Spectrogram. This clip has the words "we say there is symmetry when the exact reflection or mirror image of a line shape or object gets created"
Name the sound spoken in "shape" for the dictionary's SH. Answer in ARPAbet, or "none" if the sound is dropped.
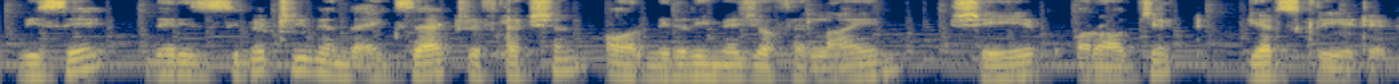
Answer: SH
